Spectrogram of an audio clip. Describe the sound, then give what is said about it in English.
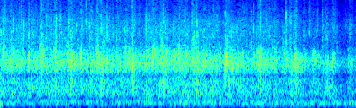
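An audience claps steadily and continuously, a dense wash of many hands with no pauses and no voices standing out, holding an even loudness for a few seconds. “You can applaud that, sure.”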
